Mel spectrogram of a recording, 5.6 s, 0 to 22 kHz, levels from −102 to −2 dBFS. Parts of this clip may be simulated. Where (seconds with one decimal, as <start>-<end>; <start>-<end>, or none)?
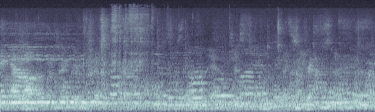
0.0-2.2; 2.9-5.6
